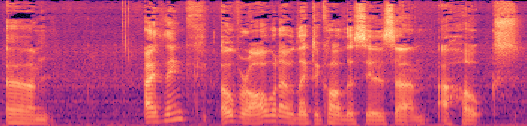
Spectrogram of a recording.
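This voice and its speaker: Male podcast co-host, slightly low voice, sardonic and profane, loose conversational delivery. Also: expressive, a little slow, a bit bright. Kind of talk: casual chat.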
